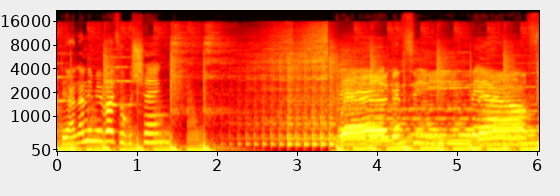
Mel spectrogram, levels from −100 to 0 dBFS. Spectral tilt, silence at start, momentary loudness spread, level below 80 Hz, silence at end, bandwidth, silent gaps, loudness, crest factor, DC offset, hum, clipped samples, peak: -4.5 dB/octave; 0 s; 14 LU; -26 dBFS; 0 s; over 20 kHz; none; -18 LUFS; 16 dB; under 0.1%; none; under 0.1%; -2 dBFS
